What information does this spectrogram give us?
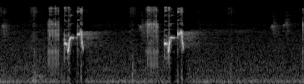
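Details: Male red-headed prinia calling to make other birds answer: two raspy bursts, each followed by a high rising whistle-like chirp, a second apart.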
